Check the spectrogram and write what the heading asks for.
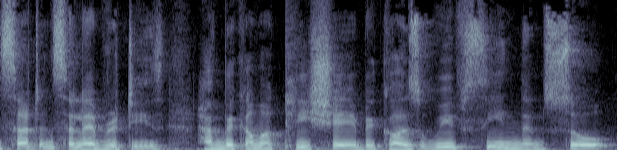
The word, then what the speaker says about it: cliché: It's because of this accent that we pronounce the word as cliché and not cliche.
